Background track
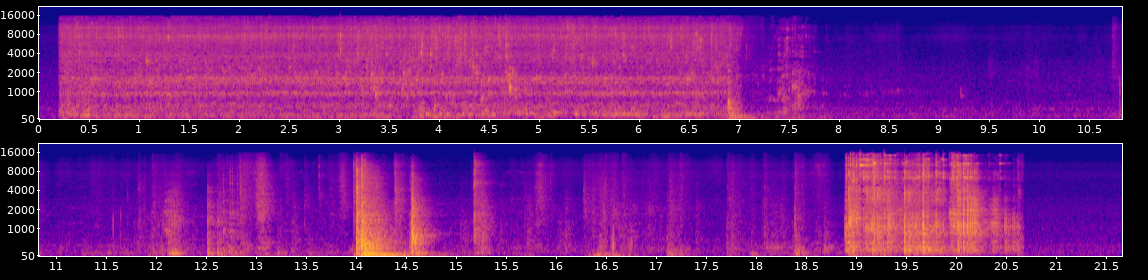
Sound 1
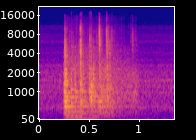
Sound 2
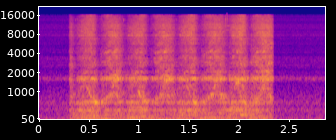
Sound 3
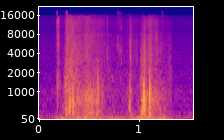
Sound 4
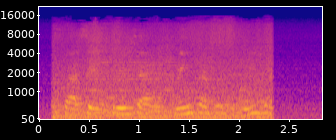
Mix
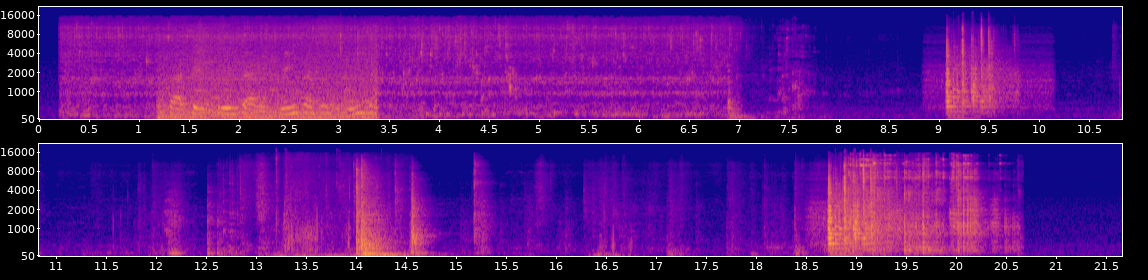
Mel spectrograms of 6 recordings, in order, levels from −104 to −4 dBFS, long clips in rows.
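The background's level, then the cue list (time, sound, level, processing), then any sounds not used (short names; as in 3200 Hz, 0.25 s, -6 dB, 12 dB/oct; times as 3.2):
background track -12 dB
1.05 add 4 -11.5 dB + vibrato 8.7 Hz 15 cents
8.82 add 1 -9.5 dB, fades 0.05 s
13.02 add 3 -8.5 dB + compressor 2.5:1, threshold -44 dBFS
18.47 add 1 -1.5 dB, fades 0.10 s
not used: 2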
